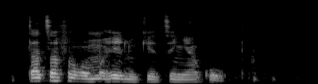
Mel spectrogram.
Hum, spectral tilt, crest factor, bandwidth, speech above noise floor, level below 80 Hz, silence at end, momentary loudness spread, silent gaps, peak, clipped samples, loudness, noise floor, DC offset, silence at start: none; -5 dB/octave; 18 dB; 11 kHz; 38 dB; -80 dBFS; 0.95 s; 10 LU; none; -12 dBFS; under 0.1%; -30 LUFS; -67 dBFS; under 0.1%; 0.3 s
